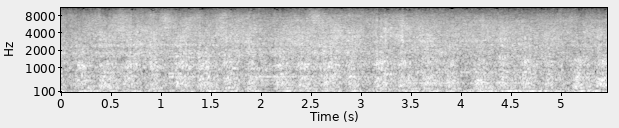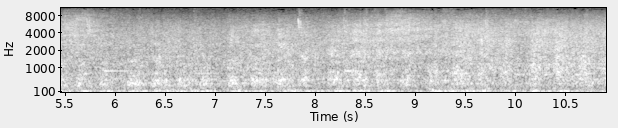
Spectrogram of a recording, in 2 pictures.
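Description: Narrow-gauge passenger train cars rolling along the track, the wheels making a steady clatter over a low rumble.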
